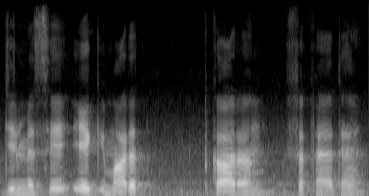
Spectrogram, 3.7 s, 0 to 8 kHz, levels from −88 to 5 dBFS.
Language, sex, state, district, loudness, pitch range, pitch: Hindi, male, Delhi, New Delhi, -19 LUFS, 150-170 Hz, 165 Hz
